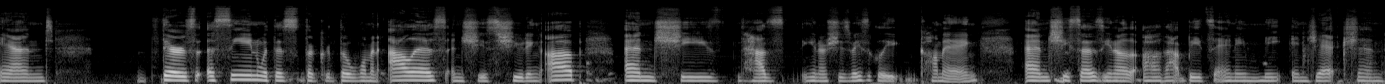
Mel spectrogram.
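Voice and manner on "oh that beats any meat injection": put-on soft, convincing Scottish accent. Speaker quotes the woman Alice from a scene, in a Scottish accent. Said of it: "That's a pretty good Scottish accent".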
